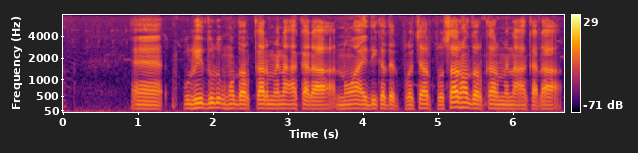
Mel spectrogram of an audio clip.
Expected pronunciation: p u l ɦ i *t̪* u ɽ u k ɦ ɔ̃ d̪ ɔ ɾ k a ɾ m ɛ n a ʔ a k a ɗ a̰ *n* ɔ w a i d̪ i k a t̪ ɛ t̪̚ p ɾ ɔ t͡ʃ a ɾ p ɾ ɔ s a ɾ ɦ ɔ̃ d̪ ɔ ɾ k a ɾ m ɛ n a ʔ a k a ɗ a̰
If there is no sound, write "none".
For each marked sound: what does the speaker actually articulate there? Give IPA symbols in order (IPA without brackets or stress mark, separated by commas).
d̪, n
